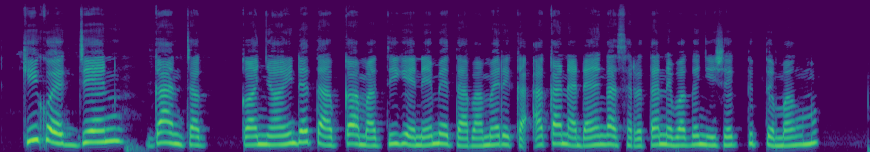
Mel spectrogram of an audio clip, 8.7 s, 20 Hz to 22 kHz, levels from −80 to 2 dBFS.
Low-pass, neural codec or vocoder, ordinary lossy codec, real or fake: 19.8 kHz; none; none; real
